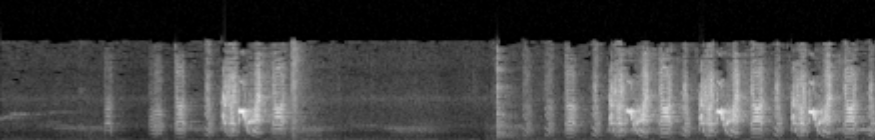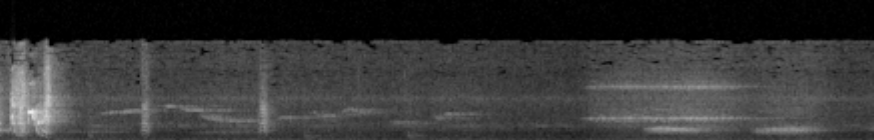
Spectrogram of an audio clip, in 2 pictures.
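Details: Caged zebra finches make buzzy, rattling bursts of rapid pulses, one near one second and a longer run from about three to five seconds, followed by quieter soft tones.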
